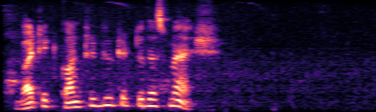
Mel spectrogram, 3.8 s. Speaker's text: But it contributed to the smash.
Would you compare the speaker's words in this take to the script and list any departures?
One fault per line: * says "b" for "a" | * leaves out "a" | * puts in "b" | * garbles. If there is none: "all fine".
all fine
